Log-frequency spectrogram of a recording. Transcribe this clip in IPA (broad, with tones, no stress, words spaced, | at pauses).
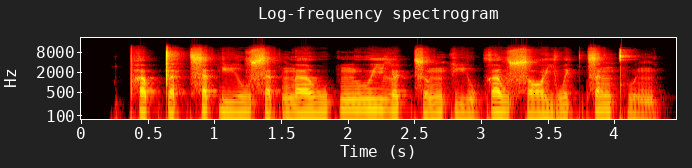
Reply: pʰɐ˥p̚t̪ɐ˧t̚ sɐ˥t̚iː˧wsɐ˨k̚ n̪ɐ˧w | n̪uː˥jlɵ˧t̚sʊ˨˥ŋ kiː˨˩wkɐ˥w sɔː˨jwɪ˥k̚t͡sɐ˥ŋkʷʰɪ˨˩ŋ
